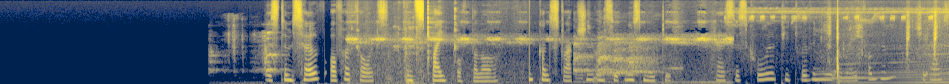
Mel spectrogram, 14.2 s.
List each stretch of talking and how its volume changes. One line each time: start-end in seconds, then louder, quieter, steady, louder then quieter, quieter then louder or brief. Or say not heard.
4.0-14.1 quieter.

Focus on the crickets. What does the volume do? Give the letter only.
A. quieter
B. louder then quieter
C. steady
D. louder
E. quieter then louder
E.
